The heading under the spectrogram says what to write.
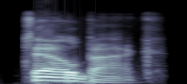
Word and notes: tailback: British English

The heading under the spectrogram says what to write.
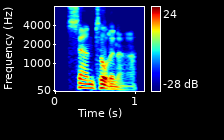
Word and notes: santolina: British English

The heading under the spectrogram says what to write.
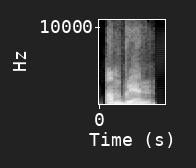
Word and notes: Umbrian: Indian

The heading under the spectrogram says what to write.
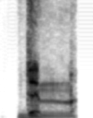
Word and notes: dim: British English

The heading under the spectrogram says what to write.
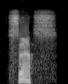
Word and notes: sass: British English

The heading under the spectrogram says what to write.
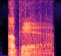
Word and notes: appear: British English

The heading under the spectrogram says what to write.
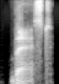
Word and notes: best: British English

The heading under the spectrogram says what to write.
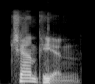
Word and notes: champion: British English

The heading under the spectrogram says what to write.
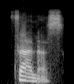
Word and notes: phallus: Indian

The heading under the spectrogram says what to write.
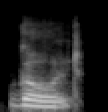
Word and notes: gold: Indian

